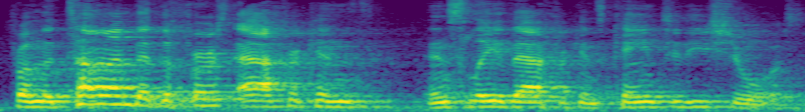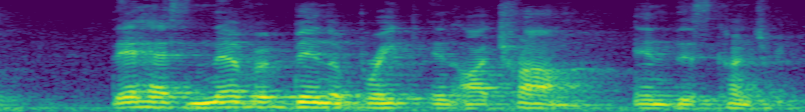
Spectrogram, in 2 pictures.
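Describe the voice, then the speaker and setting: Man, fifties, deep voice, impassioned panel talk, echoey conference room. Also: moderate pace, darkish tone. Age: 50s. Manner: impassioned, emphatic, repeats words when pressing a point.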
